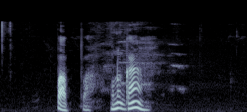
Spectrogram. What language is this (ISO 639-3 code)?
sat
